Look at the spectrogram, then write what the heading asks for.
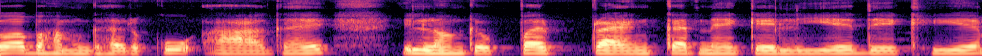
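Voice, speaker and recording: A woman's voice: on the low side, narrow, tinny audio. A woman, a mother narrating a family vlog in a rambling, repetitive way. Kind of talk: casual vlog voice-over.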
